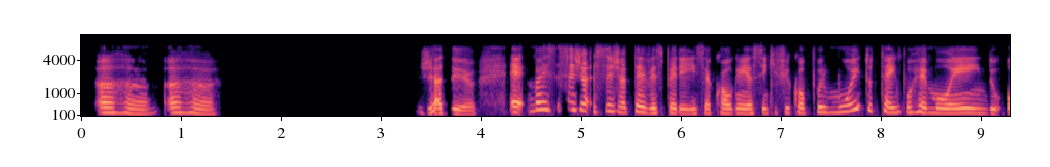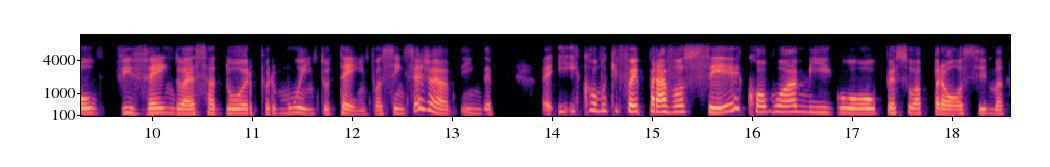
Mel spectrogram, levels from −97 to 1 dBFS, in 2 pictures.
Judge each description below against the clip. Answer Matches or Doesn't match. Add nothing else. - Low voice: Doesn't match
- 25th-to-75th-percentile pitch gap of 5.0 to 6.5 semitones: Doesn't match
